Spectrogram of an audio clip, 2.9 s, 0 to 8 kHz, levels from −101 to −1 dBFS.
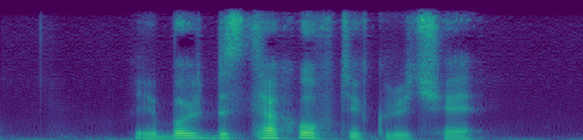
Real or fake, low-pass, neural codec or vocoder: fake; 7.2 kHz; codec, 24 kHz, 0.9 kbps, WavTokenizer, large speech release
